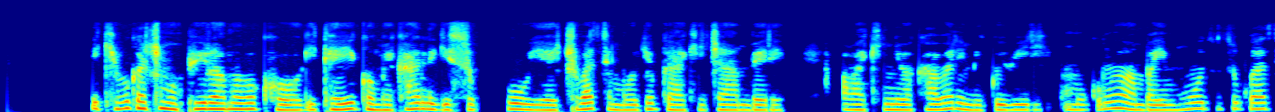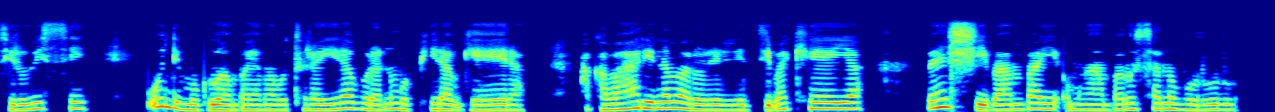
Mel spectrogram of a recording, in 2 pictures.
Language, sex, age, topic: Rundi, female, 18-24, education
